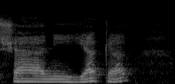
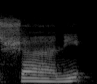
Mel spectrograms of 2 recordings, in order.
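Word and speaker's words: شانئك: very simple shiny acha most common mistake in this is people think is shiny yucca but is shiny okay there is a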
